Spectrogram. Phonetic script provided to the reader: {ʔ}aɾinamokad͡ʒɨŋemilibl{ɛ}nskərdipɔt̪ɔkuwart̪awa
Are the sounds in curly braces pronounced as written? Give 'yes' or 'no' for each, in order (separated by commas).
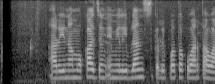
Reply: yes, no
